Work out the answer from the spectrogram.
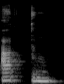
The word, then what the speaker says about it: atum: Então, por exemplo, a palavra atum. Atum. Eu coloquei mais força no tum, que é a nossa última sílaba.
